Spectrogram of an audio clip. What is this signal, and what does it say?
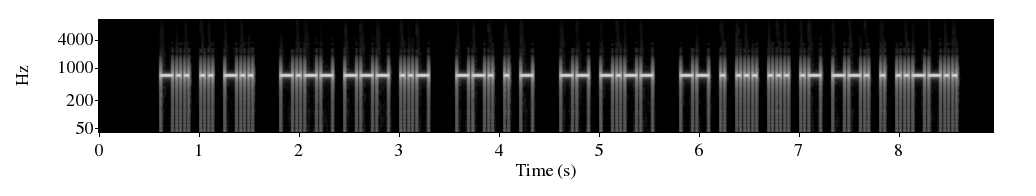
Morse code, heard as a keyed tone, about 28 wpm, 700 Hz. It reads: DID YOU GET MY MESSAGE?
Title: Sentences from Top 1100 Words 30wpm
